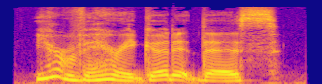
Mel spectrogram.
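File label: you Are Very Good At This, female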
